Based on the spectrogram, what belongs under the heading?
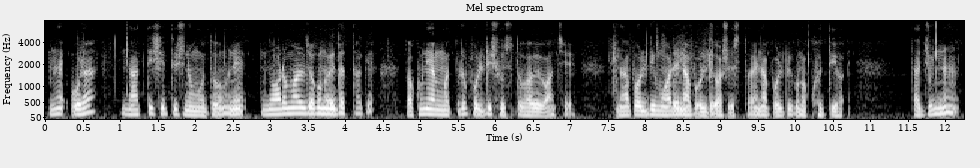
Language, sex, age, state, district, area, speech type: Bengali, male, 18-30, West Bengal, Birbhum, urban, spontaneous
